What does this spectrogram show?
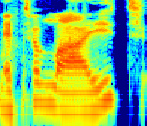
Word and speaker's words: Etel Leit: put my name dete lit t which is pronounced etalite and you can see my courses I have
